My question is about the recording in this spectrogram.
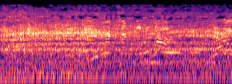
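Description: Tractor diesel engine running steadily, a low even hum, with voices talking faintly over it.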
